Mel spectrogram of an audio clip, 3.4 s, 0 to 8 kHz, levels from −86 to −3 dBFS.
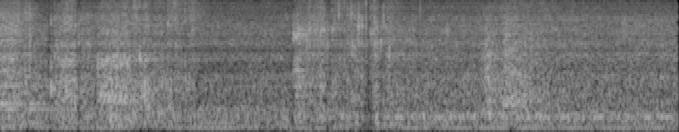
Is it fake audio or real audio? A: fake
